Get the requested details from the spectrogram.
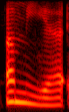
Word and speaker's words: Amia: Amia, A-M-I-A.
